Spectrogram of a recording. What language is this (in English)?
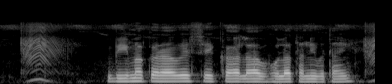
Bhojpuri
